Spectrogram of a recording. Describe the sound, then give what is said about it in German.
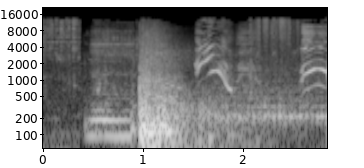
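A toy ship cannon, wound up with a key, fires with one sudden, loud boom that rumbles briefly, preceded by a low mechanical hum and followed by several swooping, falling whistle-like tones. “Was für ein gewaltiger Rums!”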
